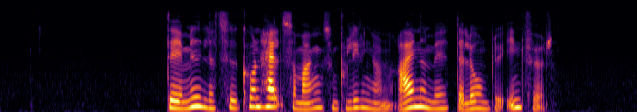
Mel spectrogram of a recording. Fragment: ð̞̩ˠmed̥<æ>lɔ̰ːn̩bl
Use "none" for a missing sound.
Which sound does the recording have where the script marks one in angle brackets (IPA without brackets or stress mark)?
æ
